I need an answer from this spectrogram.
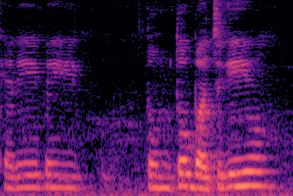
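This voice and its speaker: A middle-aged woman from Delhi, earnestly retelling a frightening real-life experience in a hushed first-person way. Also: lowish voice, little pitch movement, measured pace, recorded from a distance, slight background noise. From Delhi, India. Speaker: storyteller. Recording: echoey room, voice a bit off-mic.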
